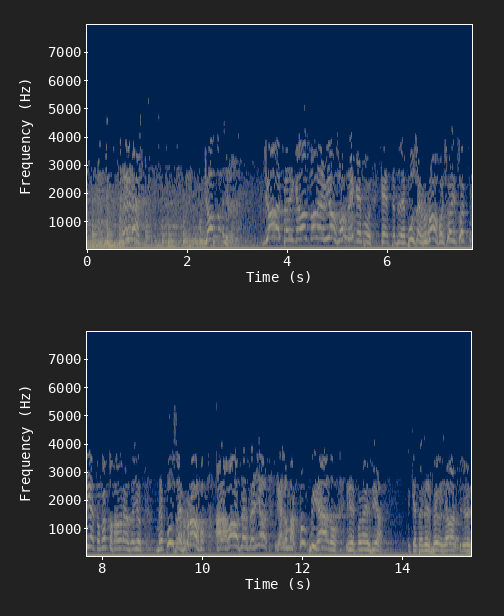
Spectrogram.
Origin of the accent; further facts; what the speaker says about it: Puerto Rico; yo soy americano, ciudadano americano porque yo soy puertorriqueño, Puerto Rico pertenece a Estados Unidos, pero yo soy latino como mexicano, como el dominicano, como el cubano, como el peruano, soy latino, esta sangre es latina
